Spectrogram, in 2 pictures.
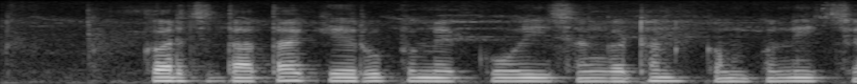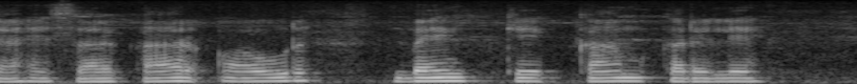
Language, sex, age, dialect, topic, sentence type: Bhojpuri, male, 18-24, Southern / Standard, banking, statement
